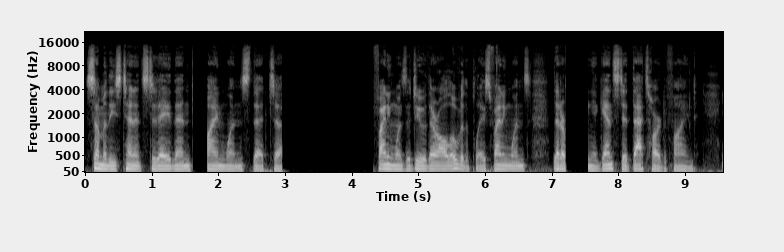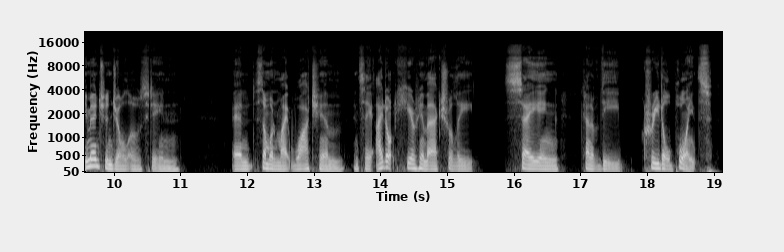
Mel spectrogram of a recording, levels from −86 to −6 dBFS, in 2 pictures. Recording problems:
audio cutting out; at 1.5 s, at 3 s for 1.5 s and at 7 s

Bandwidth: 14.5 kHz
